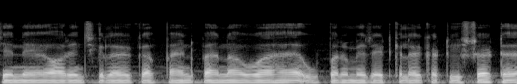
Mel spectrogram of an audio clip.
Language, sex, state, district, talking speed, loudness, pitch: Hindi, male, Chhattisgarh, Jashpur, 185 wpm, -16 LUFS, 90 Hz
